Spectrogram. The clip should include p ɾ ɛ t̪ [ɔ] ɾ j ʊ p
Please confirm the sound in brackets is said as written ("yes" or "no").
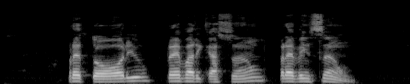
yes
